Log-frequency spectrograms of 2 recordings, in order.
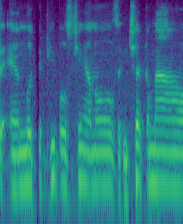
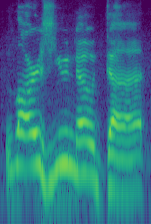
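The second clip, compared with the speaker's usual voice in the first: sassy duh; 3 semitones higher, 4 dB louder, slower than usual. Shown as a demonstration. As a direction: give the duh a playful sassy punch. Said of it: "Am I doing it right?".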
